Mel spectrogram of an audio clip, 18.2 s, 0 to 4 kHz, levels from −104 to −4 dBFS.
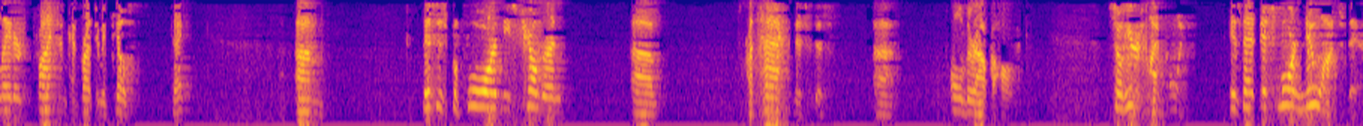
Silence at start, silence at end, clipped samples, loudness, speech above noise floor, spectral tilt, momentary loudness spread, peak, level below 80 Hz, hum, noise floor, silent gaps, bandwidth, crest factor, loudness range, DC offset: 0 s; 0 s; under 0.1%; -21 LUFS; 52 dB; -7 dB/octave; 17 LU; -4 dBFS; -56 dBFS; none; -72 dBFS; none; 4 kHz; 20 dB; 6 LU; under 0.1%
